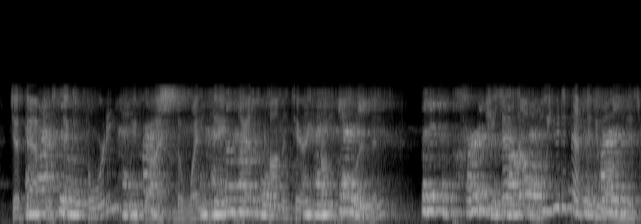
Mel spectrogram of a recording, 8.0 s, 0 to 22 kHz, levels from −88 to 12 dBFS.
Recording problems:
off-mic speech; far
high frequencies cut off; severe; nothing above 4 kHz
room echo; noticeable; dies away in 0.6 s
voice in the background; loud; throughout; 7 dB below the speech

